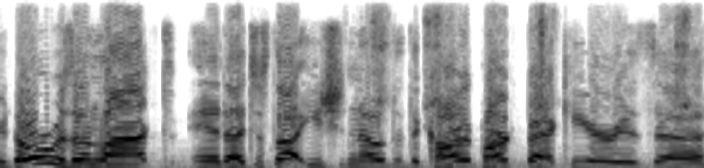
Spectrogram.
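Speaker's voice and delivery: fake American accent, very high, shrill and loud. Playing a character addressing the players in a game, in a bad American accent. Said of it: "in a very American accent".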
